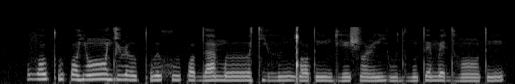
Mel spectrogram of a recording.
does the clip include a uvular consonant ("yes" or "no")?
no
